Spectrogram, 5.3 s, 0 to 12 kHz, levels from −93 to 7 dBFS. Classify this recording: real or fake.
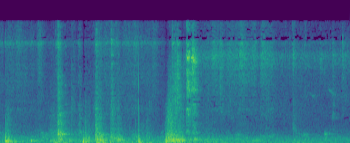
real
